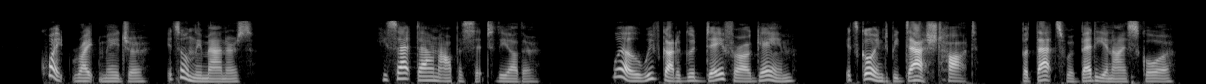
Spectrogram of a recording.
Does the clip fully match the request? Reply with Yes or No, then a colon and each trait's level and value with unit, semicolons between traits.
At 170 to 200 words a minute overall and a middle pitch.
Yes: average, 175 wpm; medium, 150 Hz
